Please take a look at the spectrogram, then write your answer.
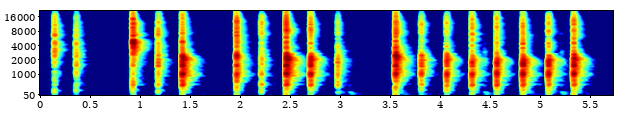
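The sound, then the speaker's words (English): Crisp hand claps tapped out in short rhythmic bursts to count the syllables of poem lines: two, then three, then five, then a longer run of seven, with brief pauses between groups and no talking. “The clapping was smart.”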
